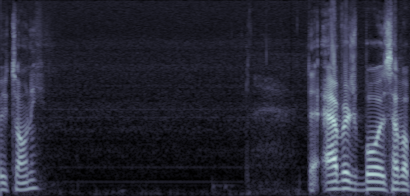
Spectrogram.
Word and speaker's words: Toni: Tony spelled with an I is the feminine. Spelled with a Y is masculine. It's still pronounced Tony.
